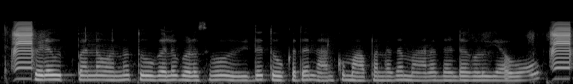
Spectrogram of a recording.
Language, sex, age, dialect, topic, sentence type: Kannada, female, 18-24, Central, agriculture, question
